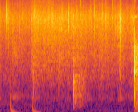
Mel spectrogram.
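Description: Eggs hit a hot pan of leftover fried rice with sausage and pineapple, giving a steady close sizzle with a few quick scraping strokes of a spatula, no talking.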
